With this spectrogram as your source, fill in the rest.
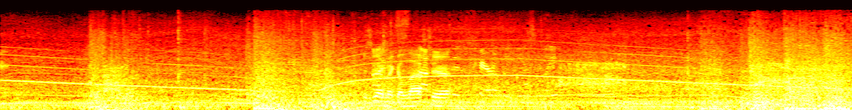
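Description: A car crashes with loud thuds.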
